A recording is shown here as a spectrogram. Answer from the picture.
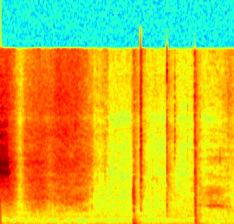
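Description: Sleeved trading cards sliding and rubbing against each other and across a playmat: a soft brushing for about the first second, then two light taps.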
